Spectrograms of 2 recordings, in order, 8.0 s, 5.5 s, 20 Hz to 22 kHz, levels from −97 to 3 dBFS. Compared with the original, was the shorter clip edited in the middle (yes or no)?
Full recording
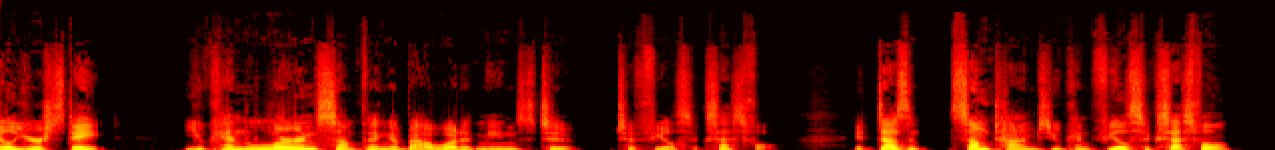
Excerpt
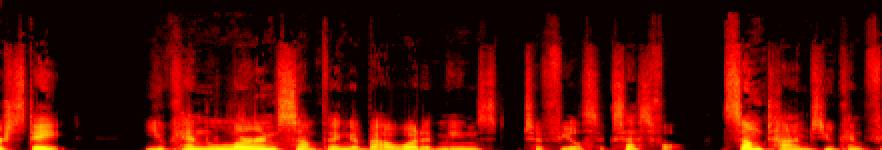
yes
